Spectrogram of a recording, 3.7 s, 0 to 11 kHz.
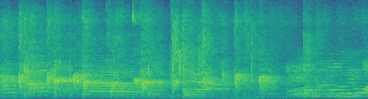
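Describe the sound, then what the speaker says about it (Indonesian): Clapping for a student group during a school exam session at a junior high school in Hiliduho: dense, loud hand claps throughout, with voices calling out over them. "Tepuk tangan untuk kelompok 3."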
